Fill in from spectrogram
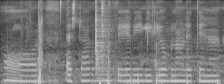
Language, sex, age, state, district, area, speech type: Hindi, female, 18-30, Bihar, Madhepura, rural, spontaneous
